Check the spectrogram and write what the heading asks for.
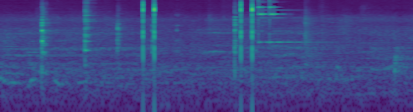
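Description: Metal forks clinking and scraping against ceramic plates: a series of about eight sharp clinks, three coming quickly together a little past the middle, the last ringing briefly.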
